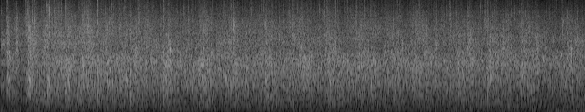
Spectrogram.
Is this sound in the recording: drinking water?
no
